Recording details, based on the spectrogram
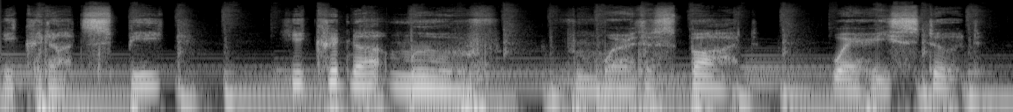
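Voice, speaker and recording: This man talks rather slowly. Behind him, music is playing. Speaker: voice actor. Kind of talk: fairy tale read-aloud.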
